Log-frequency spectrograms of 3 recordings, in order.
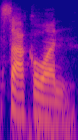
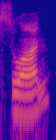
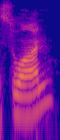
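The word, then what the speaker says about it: Schwann: कुछ लोग इनको बोलते हैं स्केलेडन एंड साकवान, ठीक है, लेकिन एक्चुअली जो प्रॉपर प्रोनाउंसिएशन है वो है स्लीडन एंड सुआन।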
